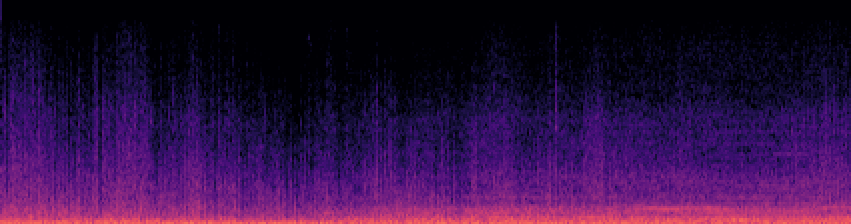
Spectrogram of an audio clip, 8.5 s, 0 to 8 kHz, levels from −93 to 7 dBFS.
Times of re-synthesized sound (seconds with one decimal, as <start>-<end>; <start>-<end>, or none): 0.6-2.1; 4.0-4.9; 6.7-7.3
